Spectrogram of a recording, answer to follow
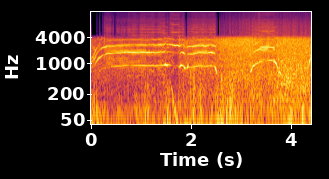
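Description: A child's long, high-pitched scream held for about two and a half seconds, then a shorter rising-and-falling shout, as a big sea wave comes in. The rush of the breaking wave grows louder in the second half.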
